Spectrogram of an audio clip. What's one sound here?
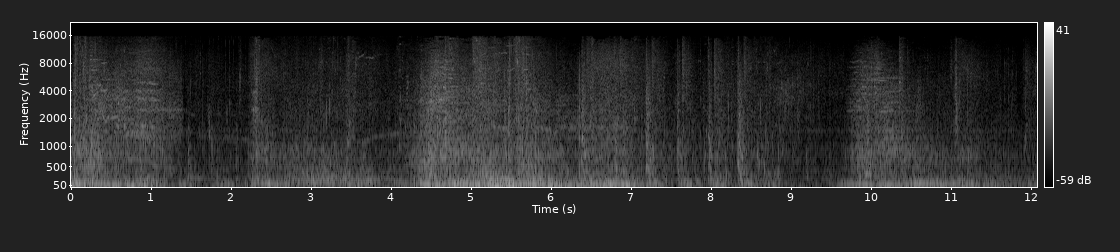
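Guns fire in quick bursts with loud blasts.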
